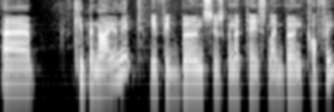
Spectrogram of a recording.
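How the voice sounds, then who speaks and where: Pitched in the medium range with ordinary pitch variation, a man with an Italian accent talks at a fairly slow pace. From Italy. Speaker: forager. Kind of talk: TV panel interview. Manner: halting.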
